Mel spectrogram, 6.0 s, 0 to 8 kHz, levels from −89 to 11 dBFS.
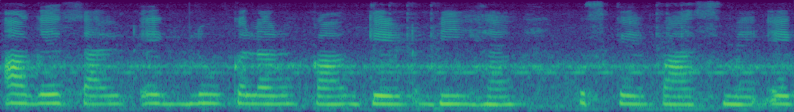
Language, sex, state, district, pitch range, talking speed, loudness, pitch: Hindi, female, Madhya Pradesh, Dhar, 215-230 Hz, 140 wpm, -18 LUFS, 220 Hz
